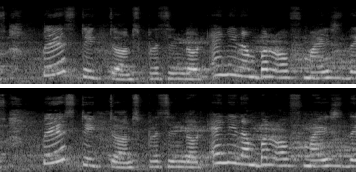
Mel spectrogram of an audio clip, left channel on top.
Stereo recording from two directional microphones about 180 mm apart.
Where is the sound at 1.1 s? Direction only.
60° right (ahead or behind).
